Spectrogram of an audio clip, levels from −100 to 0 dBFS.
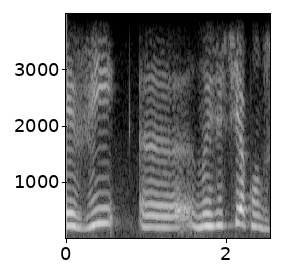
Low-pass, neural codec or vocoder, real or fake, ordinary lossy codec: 3.6 kHz; none; real; Opus, 32 kbps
